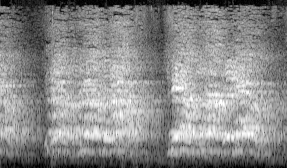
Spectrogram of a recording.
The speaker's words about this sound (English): Kill the bill, they're yelling. Kill the bill. I think they went on also to yell shame. Progressive activists like to take quotes from Game of Thrones. They like to yell shame at people. But kill the bill, don't kill us, is what they were screaming.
